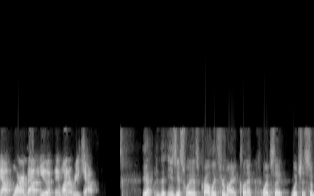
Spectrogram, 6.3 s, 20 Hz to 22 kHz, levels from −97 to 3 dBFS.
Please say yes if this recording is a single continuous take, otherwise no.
no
